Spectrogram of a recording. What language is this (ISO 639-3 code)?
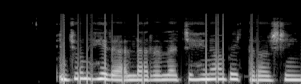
pus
